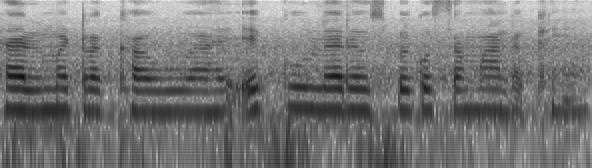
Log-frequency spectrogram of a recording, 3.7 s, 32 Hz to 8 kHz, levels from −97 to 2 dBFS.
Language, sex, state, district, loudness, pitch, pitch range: Hindi, female, Uttar Pradesh, Lucknow, -19 LUFS, 210 Hz, 210-220 Hz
